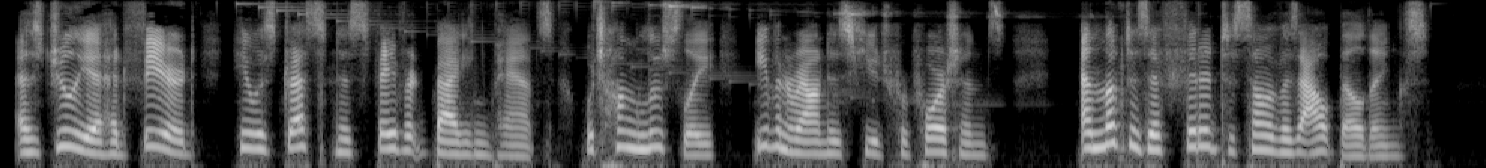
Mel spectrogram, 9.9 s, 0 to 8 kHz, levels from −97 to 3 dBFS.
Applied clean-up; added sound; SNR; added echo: neural mask model DeepFilterNet 3.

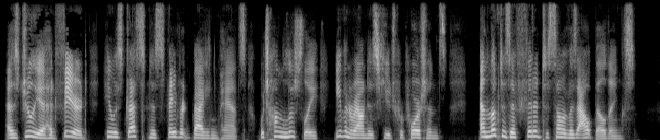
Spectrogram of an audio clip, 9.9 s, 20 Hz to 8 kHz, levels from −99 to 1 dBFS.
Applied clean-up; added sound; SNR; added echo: neural mask model Resemble Enhance denoiser.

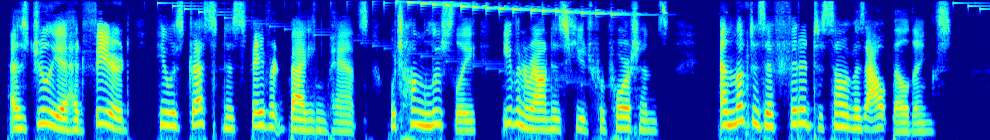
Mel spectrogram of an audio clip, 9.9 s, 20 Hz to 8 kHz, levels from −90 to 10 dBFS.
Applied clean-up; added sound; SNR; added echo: classical method spectral subtraction.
